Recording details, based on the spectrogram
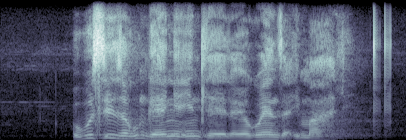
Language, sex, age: South Ndebele, male, 21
